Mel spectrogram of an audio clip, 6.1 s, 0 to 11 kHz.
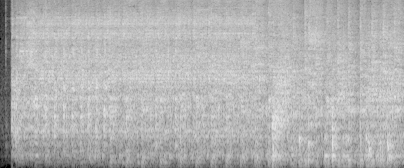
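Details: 1G GSX AWD big-turbo build cranked while coil packs are unplugged one at a time. Loud, ragged cranking with uneven firing that never settles into idle; misfiring no-start, and timing is suspected.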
